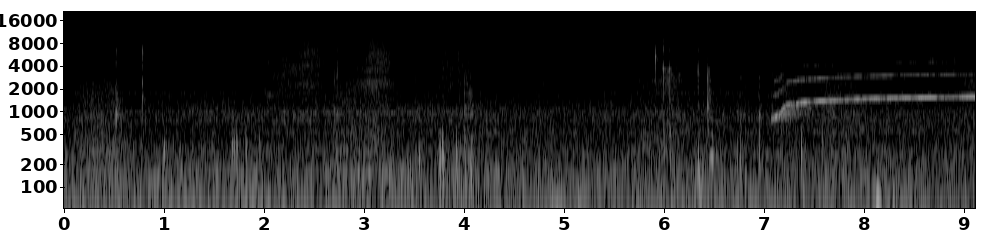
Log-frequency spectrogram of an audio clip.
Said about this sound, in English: Now I can hear sirens. I'm scared. Not even in the movie, in real life. The fuck? Bitch, why are there sirens?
